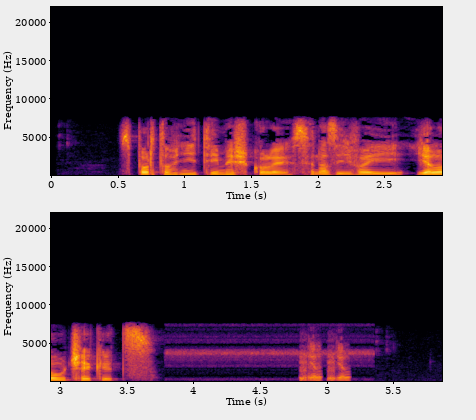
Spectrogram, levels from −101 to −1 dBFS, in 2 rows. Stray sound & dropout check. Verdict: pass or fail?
fail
